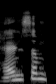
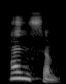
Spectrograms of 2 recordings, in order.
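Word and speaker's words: handsome: एस ओ एम ई अक्सर हम इस शब्द को पढ़ने में हैंडसम कह देते हैं पर इसको हैंडसम नहीं कहना क्या कहेंगे हम आज से हैंडसम ये बिल्कुल ठीक तरीका है पढ़ने का ठीक ऐसे ही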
